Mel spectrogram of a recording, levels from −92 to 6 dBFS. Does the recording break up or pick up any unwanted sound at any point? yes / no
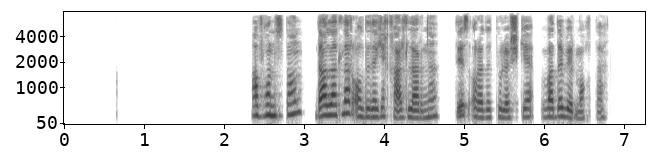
no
